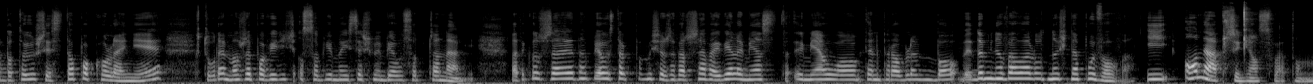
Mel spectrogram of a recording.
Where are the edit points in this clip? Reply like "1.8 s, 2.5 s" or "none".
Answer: none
